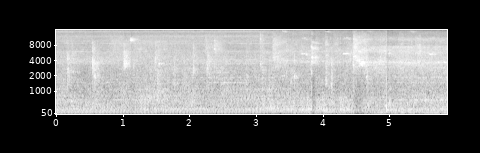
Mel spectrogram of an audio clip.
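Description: Electric train car's steady low hum heard inside the car, with a few footsteps and knocks as someone walks across the car floor.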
